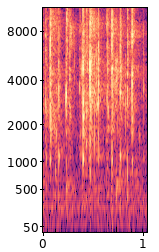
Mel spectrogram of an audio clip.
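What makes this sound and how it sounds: A plastic bottle of fluorescent pink acrylic paint is shaken, and the small mixing ball inside rattles in quick, bright, dry clicks with almost no low end. The rattle of the ball shows the paint is mixed and ready to use.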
